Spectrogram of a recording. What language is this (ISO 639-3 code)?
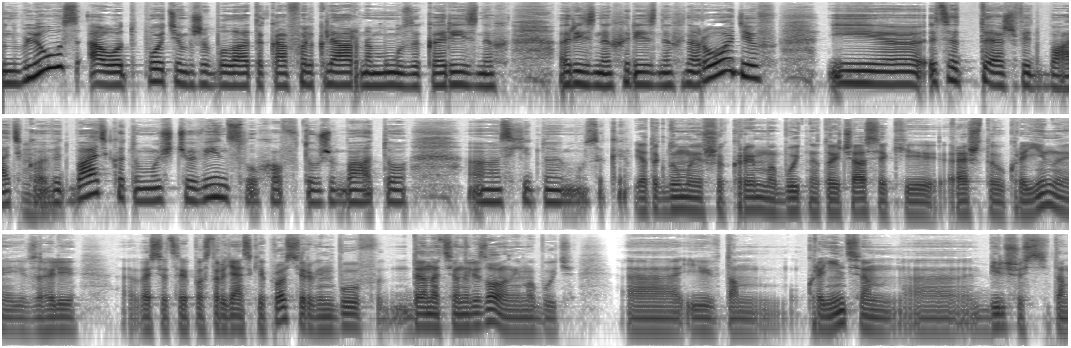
ukr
